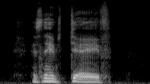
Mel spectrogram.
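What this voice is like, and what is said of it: Imitates Batman's voice. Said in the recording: “did the Batman voice”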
